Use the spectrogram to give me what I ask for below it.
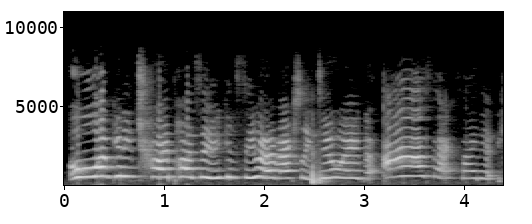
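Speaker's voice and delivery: high, loud excited cry; excited shout. Real, not acted. Thrilled wife hearing husband buys tripods, loud and excited. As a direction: shout it out in delight.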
